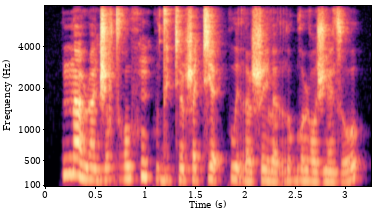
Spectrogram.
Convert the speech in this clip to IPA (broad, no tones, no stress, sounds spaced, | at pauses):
n ã ɹ ã d͡ʒ ɐ v dʱ ɔ xʷ ĩ kʷ i d i t͡ɕ ɐ̃ ʂ a t͡ɕ ɛ ʔ kʷ e r a ʂ e l ɐ r o ɡʷ ɐ ɹ ɔ ʒ ɛ̃ z o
